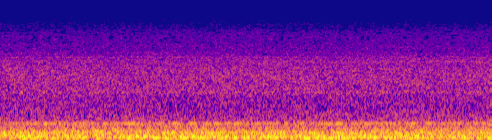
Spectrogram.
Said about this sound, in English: Did you hear that thunder? Yeah, that was close and very loud and very strong.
